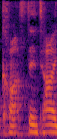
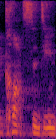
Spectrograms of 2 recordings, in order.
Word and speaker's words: Constantine: on NBC was out he was always pushing for the whole constant time because I think that is the proper pronunciation but I'd never stuck with that I've always been a Constantine person I think most people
